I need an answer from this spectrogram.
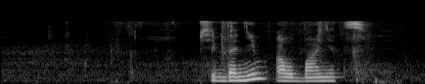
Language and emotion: Russian, neutral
